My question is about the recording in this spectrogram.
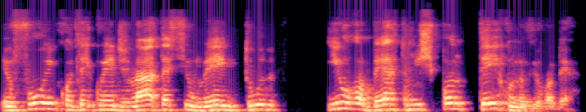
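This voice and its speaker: A man's voice: fairly high pitch, animated, moderate pace, mellow. Rambling Brazilian man telling his story. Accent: Brazilian Portuguese. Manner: rambling, repeats filler words. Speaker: podcast guest, patient. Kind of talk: casual storytelling interview.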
